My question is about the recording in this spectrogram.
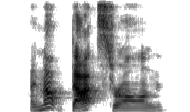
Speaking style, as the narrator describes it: Harry snapped irritably

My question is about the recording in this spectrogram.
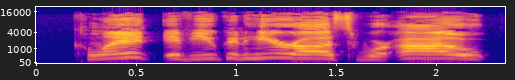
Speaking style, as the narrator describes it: Steve yelling

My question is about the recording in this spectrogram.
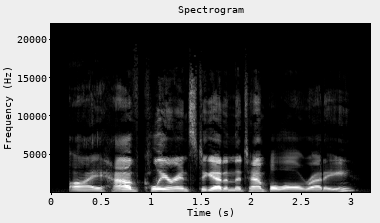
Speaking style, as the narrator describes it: he says blandly

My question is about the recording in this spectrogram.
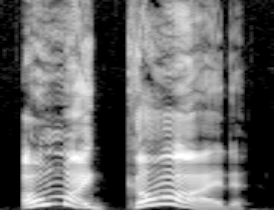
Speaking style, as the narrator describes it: Styles exclaims, loud enough that he hears several of the pack jolt awake in the next room

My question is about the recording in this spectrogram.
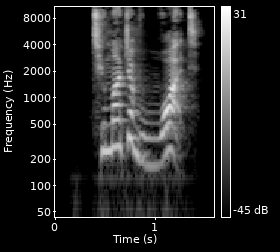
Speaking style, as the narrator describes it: snapped, not caring that his words echoed in the quiet room

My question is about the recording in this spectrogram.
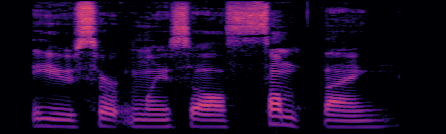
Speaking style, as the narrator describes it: says quietly

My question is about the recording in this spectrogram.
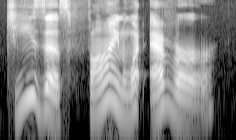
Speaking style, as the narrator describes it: Jackson snaps

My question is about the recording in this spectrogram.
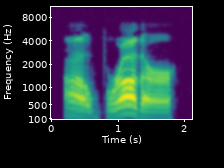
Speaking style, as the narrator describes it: Lena grunted

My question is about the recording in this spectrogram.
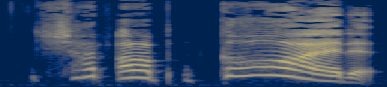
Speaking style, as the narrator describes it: Peter said, glancing nervously around

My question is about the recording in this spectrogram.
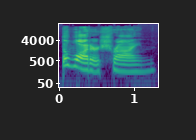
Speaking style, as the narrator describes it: Riju says grimly

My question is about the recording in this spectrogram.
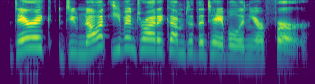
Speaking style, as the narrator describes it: Styles shouts

